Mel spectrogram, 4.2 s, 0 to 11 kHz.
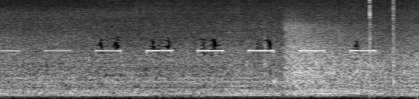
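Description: Dashboard warning chime of a 2004 Mazda MPV beeping about twice a second in a steady high tone. About three seconds in, a louder rush as the 3.0 L V6 is cranked and catches; the chime stops, with a couple of sharp clicks near the end.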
